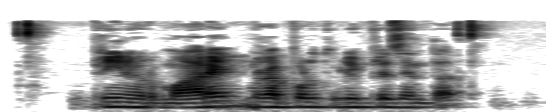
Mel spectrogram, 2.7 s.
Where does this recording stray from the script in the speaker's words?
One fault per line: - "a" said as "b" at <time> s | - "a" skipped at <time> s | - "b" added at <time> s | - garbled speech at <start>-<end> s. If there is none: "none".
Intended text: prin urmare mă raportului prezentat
none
